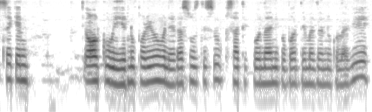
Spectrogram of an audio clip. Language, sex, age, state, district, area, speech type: Nepali, female, 45-60, West Bengal, Kalimpong, rural, spontaneous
